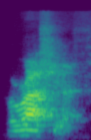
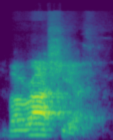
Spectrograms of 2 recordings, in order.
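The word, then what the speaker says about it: בראשית: Barashia. Barashia. So how do you say that in English? Ba, Ra, Ah, Sh, Ya, Tha. Barashia.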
